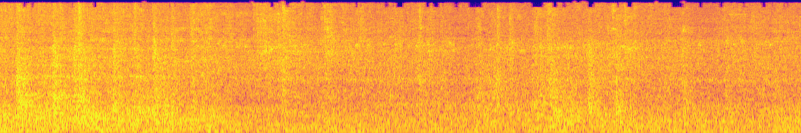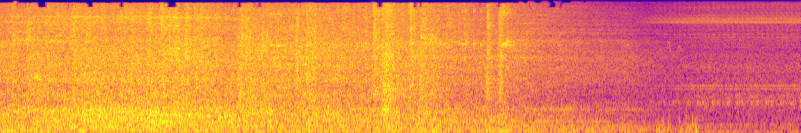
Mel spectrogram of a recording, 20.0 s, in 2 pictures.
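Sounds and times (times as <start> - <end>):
sharp rail clacks: 0.0 - 16.7
train wheels rumbling on rails: 0.0 - 19.8.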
